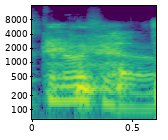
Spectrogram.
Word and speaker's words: Kenosha: But, is it pronounced Kenosha? – This ain't the X-Men. – It is Kenosha. Though. – That's Kenosha. Okay. – Yeah. So the K is not silent. So it is Kenosha. – Okay. Kenosha.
